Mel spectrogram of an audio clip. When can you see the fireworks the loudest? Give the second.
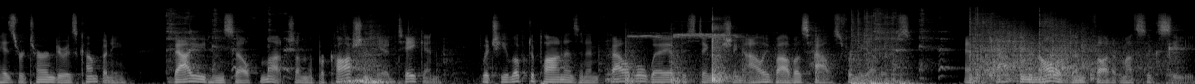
7 s.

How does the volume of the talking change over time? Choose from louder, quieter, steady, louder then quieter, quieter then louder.
steady.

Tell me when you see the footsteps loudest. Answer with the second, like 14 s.
4 s.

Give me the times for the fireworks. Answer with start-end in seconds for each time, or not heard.
6.0-7.5, 8.4-11.8.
